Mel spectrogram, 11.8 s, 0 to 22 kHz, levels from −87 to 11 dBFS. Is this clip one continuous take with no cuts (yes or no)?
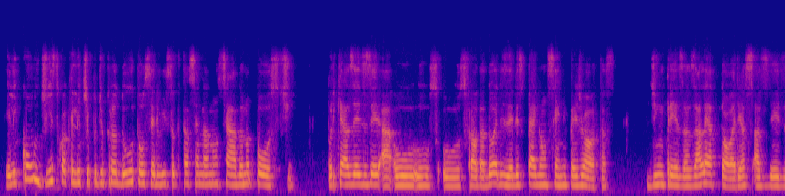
yes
